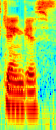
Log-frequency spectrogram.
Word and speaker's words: Genghis: It's Genghis, but whatever. Genghis You want to Khan. just pronounce it wrong your whole life.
